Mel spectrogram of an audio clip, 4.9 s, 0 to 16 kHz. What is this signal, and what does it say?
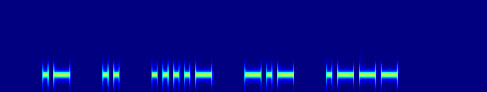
Morse code, heard as a keyed tone, about 22 wpm, spaced as for 16 wpm, 700 Hz. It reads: AI4KJ
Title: USA Call Signs - 2x Character Spacing - 22wpm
